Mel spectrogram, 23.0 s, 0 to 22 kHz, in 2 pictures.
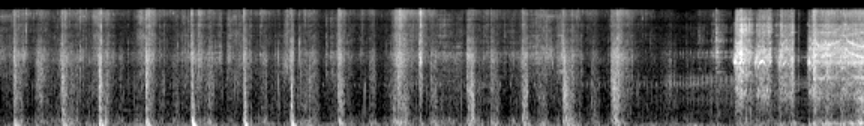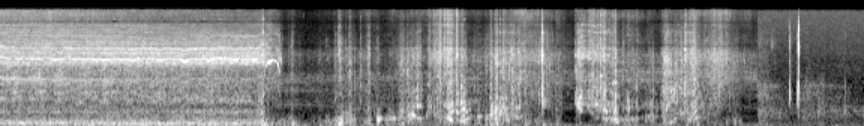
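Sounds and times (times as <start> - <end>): cordless drill motor whine: 9.0 - 15.9.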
